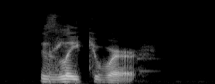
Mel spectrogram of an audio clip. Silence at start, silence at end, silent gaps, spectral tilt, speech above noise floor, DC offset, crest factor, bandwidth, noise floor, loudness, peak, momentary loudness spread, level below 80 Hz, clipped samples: 0.4 s; 0.75 s; none; -6.5 dB/octave; 48 dB; under 0.1%; 20 dB; 11 kHz; -71 dBFS; -24 LUFS; -6 dBFS; 11 LU; -56 dBFS; under 0.1%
